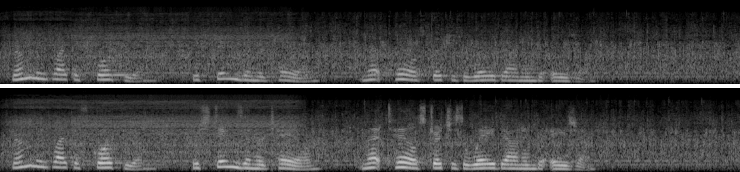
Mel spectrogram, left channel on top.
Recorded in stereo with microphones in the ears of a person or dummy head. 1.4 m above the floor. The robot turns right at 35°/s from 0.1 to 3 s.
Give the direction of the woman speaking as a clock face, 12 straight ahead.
6 o'clock.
